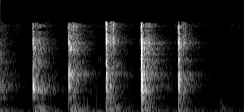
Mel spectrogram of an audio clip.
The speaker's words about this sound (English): Perhaps they were in a house together, in a house gathering. And then there is this knock on the door.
